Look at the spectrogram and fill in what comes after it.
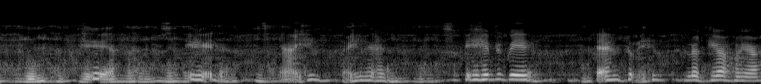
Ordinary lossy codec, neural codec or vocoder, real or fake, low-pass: none; autoencoder, 22.05 kHz, a latent of 192 numbers a frame, VITS, trained on one speaker; fake; 7.2 kHz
